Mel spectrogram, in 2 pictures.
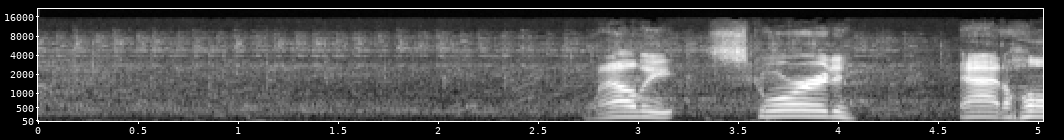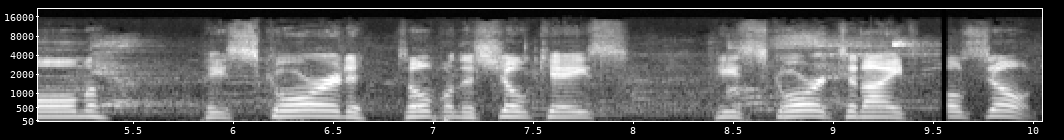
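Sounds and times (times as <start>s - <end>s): faint arena background noise: 0.0s - 10.0s.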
